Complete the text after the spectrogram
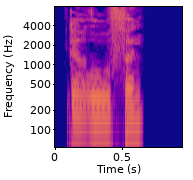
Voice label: "gerufen", German; adjectives

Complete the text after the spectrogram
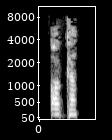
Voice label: "ocker", German; adjectives

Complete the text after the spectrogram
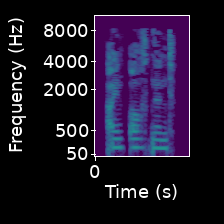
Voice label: "einordnend", German; adjectives

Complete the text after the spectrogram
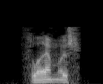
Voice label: "Flemish", english; adjectives

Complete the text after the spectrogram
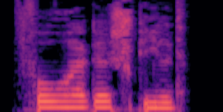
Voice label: "vorgespielt", German; adjectives

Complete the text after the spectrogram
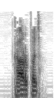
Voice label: "carpet", English; nouns

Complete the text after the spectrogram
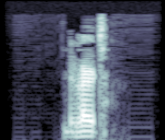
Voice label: "dirt", English; nouns

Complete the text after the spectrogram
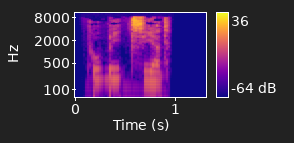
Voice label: "publiziert", German; adjectives

